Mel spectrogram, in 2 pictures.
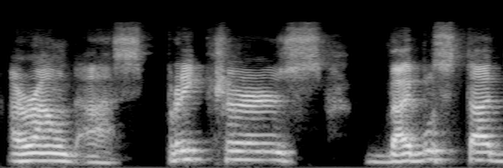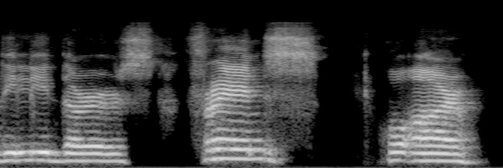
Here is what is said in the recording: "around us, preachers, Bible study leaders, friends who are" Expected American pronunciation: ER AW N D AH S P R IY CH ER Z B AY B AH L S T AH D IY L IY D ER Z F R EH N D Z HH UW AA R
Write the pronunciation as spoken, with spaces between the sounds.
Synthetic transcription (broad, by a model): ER AW N D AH S P R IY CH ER S B AY B AH L S T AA D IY L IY D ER S F R EH N D S HH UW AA R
